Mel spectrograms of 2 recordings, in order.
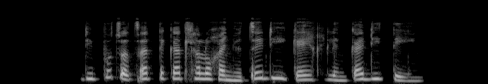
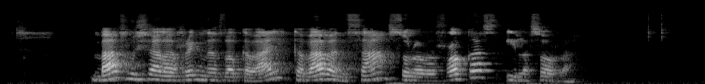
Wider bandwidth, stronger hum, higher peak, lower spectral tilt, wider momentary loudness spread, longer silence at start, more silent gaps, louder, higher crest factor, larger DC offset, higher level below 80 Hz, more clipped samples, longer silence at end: second, 9.4 kHz vs 11.5 kHz; neither; second, -10 dBFS vs -2 dBFS; first, -4.5 dB/octave vs -2.5 dB/octave; second, 8 LU vs 18 LU; first, 0.8 s vs 0.15 s; first, 1.55-1.59 s, 3.85-3.92 s vs none; about the same, -27 LUFS vs -25 LUFS; second, 18 dB vs 24 dB; neither; second, -74 dBFS vs -68 dBFS; neither; second, 0.65 s vs 1.3 s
